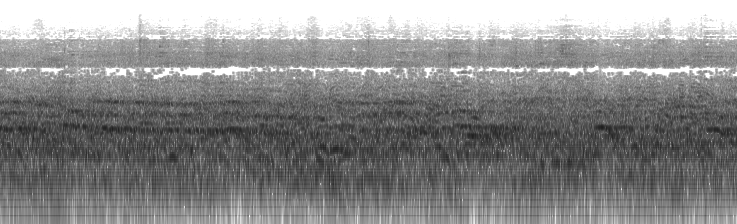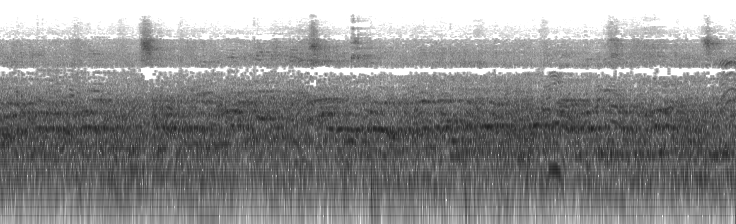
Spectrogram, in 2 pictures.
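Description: A crowd of spectators murmurs and shouts in a large echoing hall.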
